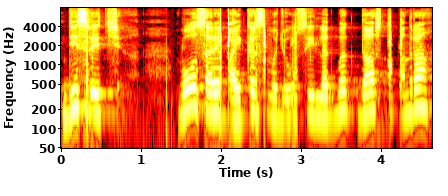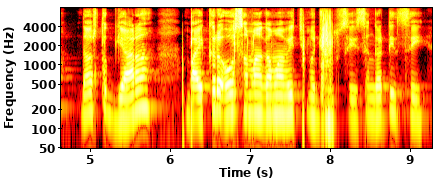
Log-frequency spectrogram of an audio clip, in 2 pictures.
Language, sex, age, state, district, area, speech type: Punjabi, male, 18-30, Punjab, Fazilka, rural, spontaneous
